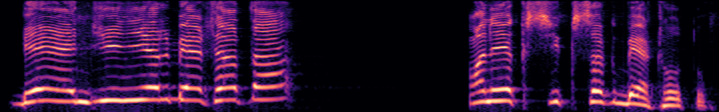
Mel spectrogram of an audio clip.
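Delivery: ordinary talk, nothing marked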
